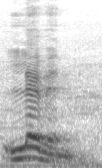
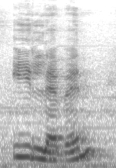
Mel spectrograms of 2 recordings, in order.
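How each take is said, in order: First: The first E vowel is silent. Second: The first E vowel is sounded. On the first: The speaker calls it right. "Right pronunciation is" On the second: The speaker calls it wrong. "Wrong pronunciation is"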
